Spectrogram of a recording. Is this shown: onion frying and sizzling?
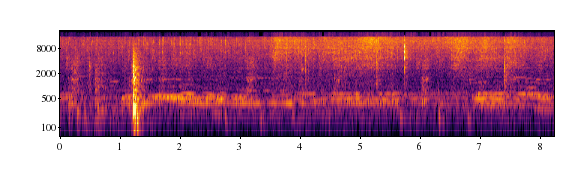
yes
